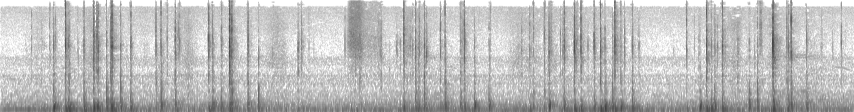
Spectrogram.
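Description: Long acrylic nail tips tap repeatedly on a MacBook keyboard covered with a thin pink patterned plastic/silicone cover over its solid keys. Quick, dry clicks come in uneven bursts, each with a soft low thud and a brief bright tick that dies away almost at once, over a quiet background.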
